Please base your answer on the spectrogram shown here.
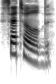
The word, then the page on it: settled: sétld; セェットゥド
